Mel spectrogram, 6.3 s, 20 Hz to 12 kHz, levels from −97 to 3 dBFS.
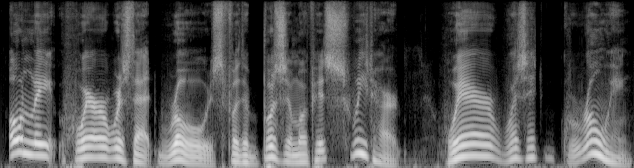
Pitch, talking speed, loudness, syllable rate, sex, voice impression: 140 Hz, 130 wpm, -18 LUFS, 3.8 syllables/s, male, masculine, middle-aged, thick, tensed, powerful, slightly hard, clear, slightly raspy, cool, intellectual, calm, mature, friendly, reassuring, wild, lively, slightly strict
